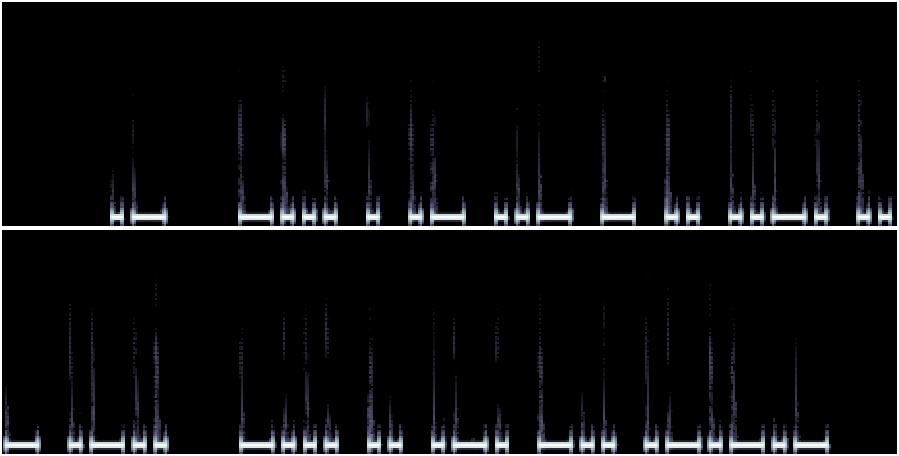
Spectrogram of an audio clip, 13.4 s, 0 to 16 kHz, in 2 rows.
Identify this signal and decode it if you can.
Morse code, heard as a keyed tone, about 16 wpm, 700 Hz. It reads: A BEAUTIFUL BIRD.
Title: Sentences from Top 1000 Words - Review Part 2 - 15wpm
